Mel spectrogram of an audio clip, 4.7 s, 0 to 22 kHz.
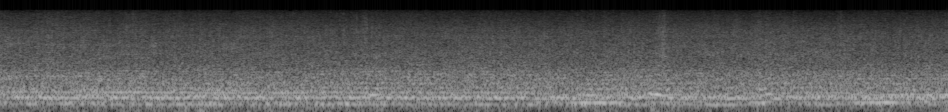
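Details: Many bees taking a large orientation flight in sunshine after a cold spell, 24 March 2024; dense continuous hum, several buzzing tones weaving and drifting as bees pass.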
